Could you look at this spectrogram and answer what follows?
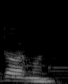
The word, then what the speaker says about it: Dortmund: Dortmund.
